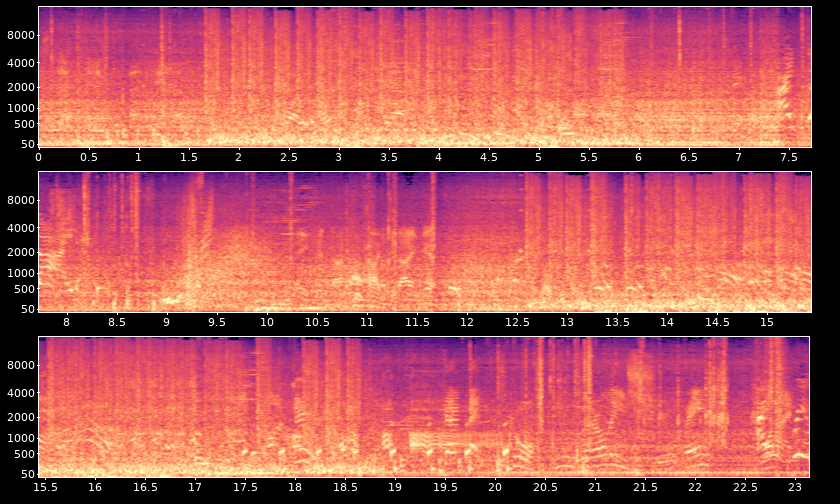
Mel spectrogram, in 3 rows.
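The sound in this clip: An M60 machine gun fires in a video game, a long stretch of dense, loud automatic bursts layered with other game sounds.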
